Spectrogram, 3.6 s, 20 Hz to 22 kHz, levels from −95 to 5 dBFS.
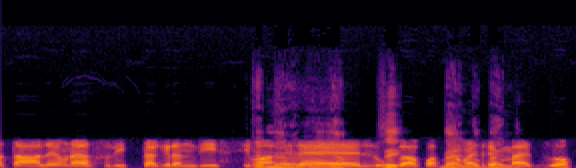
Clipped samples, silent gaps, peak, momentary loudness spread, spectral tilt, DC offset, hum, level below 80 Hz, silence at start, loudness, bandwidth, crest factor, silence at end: under 0.1%; none; -8 dBFS; 5 LU; -5 dB/octave; under 0.1%; none; -52 dBFS; 0 s; -23 LUFS; 14 kHz; 16 dB; 0.05 s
